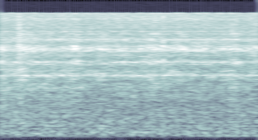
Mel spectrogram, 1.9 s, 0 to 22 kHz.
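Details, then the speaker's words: 2003 Ford Ranger on a lift, wheel hand-spun during inspection for a suspension rattle: smooth even whoosh with faint brake pad scrubbing, no growl or roughness; normal wheel bearing with light brake drag. "no funny noises all i hear is the brakes scrubbing which is normal i it's not a big deal it's just the brake pads touching the disc as it spins"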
